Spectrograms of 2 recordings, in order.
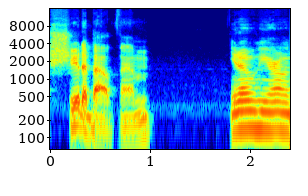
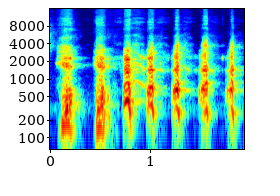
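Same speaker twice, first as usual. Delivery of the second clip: high burst of laughter; 8 dB louder than usual. Real, not acted. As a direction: crack up loudly. Cracking up at own joke.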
